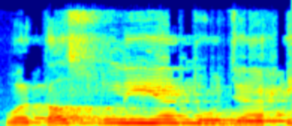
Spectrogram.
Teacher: جحیم میں ہا وسط حلق سے ادا کرتے ہوئے لمبا کریں گے وقفاً ، مد عارض للسکون ہے۔ اور دوزخ میں جلانا ہے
